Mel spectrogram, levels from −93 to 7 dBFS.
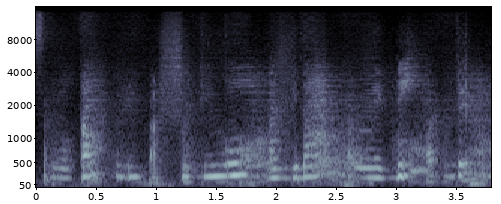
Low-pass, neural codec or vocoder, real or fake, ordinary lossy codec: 14.4 kHz; codec, 44.1 kHz, 0.9 kbps, DAC; fake; AAC, 96 kbps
